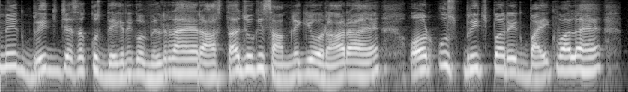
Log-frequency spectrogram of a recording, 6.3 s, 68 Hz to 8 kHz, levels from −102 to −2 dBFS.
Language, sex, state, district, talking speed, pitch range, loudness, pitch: Hindi, male, Chhattisgarh, Kabirdham, 255 wpm, 165-220 Hz, -17 LUFS, 200 Hz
